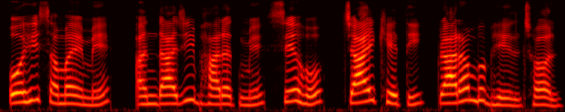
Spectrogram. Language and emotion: Maithili, neutral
